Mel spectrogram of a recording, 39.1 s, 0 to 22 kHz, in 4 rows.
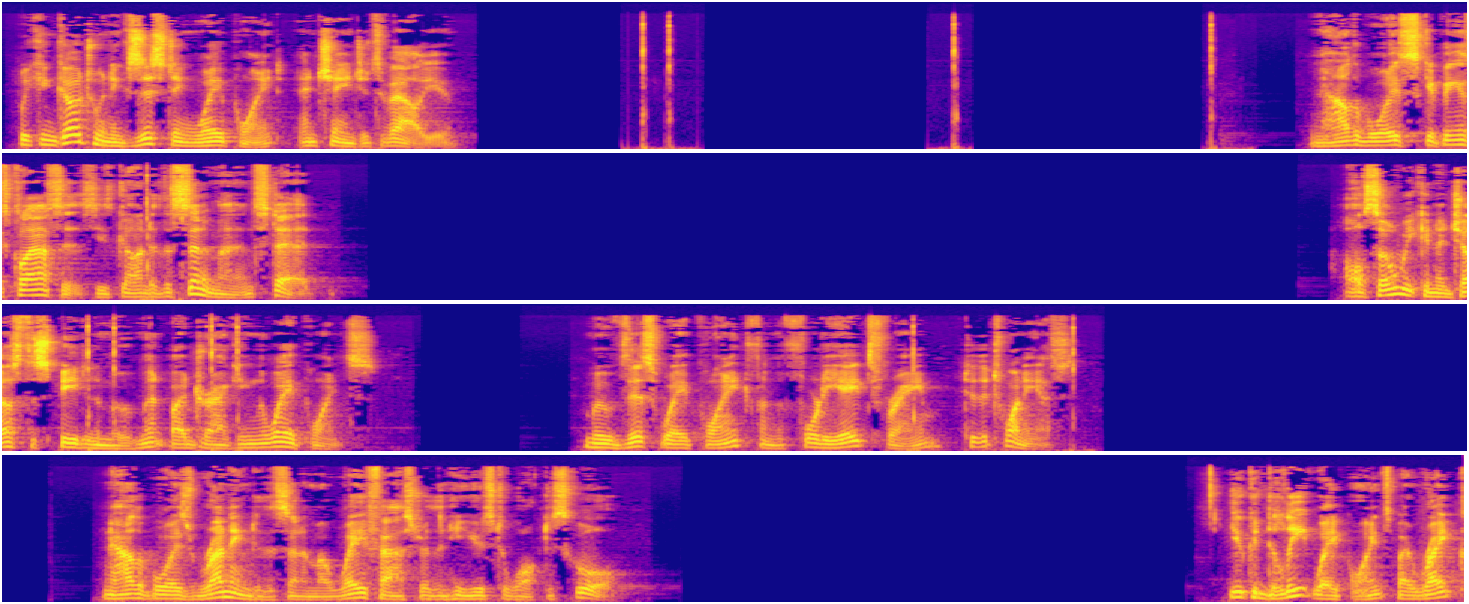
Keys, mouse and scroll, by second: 4.1 click, 6.5-8.0 drag, 10.6 click, 16.6 click, 17.6 click, 20.1 click, 20.9 click, 25.6-26.7 drag, 28.3 click, 28.8 click, 29.3 click, 29.9 click, 30.8 click, 37.2 click.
